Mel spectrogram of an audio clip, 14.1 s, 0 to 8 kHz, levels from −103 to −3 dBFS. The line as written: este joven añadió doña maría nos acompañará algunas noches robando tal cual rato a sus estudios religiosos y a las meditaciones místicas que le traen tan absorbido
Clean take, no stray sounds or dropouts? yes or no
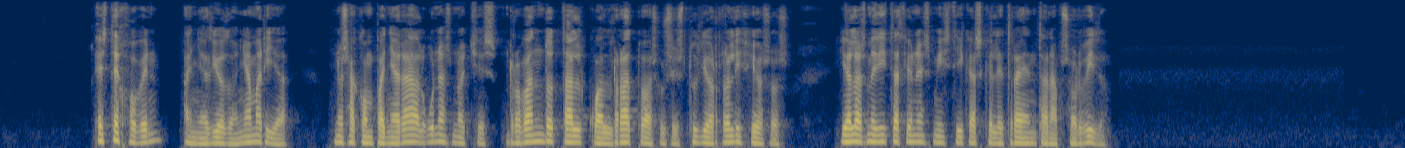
yes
